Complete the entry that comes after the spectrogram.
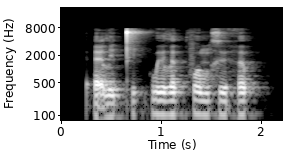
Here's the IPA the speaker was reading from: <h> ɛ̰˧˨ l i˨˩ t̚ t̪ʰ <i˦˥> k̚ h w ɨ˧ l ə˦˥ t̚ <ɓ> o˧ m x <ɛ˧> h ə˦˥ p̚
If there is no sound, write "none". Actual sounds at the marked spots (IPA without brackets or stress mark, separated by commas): ʔ, i˦˥, f, ɨ˧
